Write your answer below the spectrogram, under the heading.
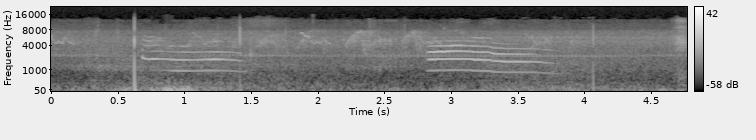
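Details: Stray cats on a cat island gathering around as one is petted, recorded on a GoPro HERO8 Black; two clear, slightly falling meows about two seconds apart over low wind rumble and a brief knock.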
